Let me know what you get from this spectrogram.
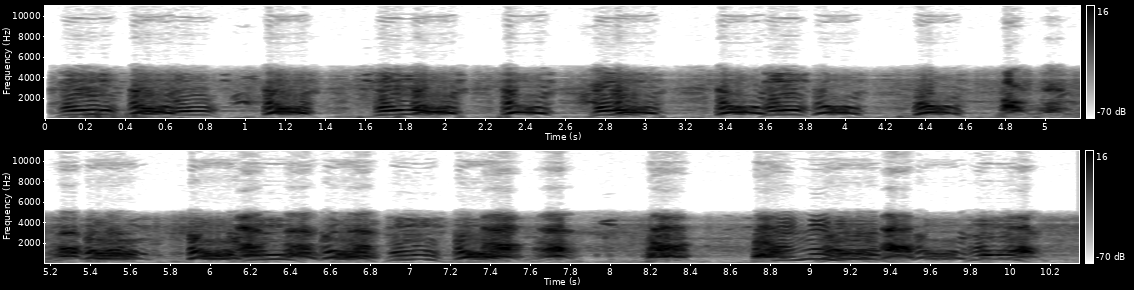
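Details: Muddy puppies greeted on a walk give a dense run of high, sharp yips and barks, overlapping and repeated several times a second throughout, with a voice calling in the background.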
